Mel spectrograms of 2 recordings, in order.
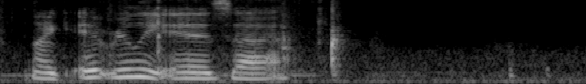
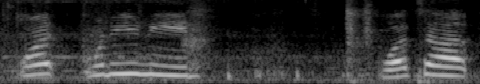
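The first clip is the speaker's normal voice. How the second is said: pet talk; 8 semitones higher, 6 dB louder than usual. Real, not acted. Talking to the dog.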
